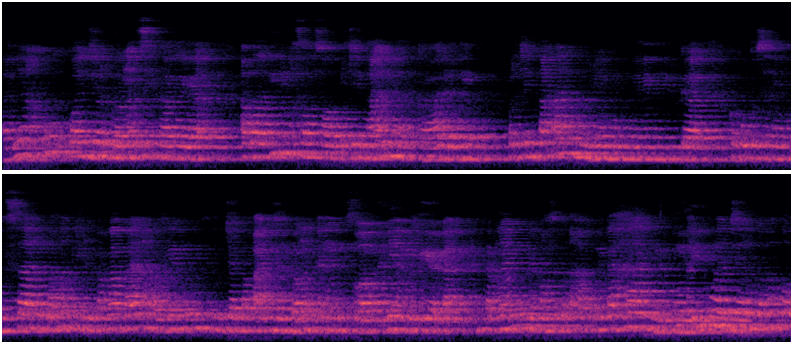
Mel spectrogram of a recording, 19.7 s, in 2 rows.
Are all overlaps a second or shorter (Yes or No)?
No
